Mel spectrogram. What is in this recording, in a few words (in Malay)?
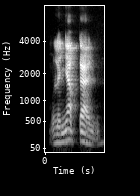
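"melenyapkan", Malay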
